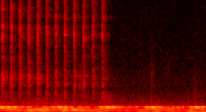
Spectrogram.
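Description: Soft background music of long held notes, with a faint rapid ticking in the first second.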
